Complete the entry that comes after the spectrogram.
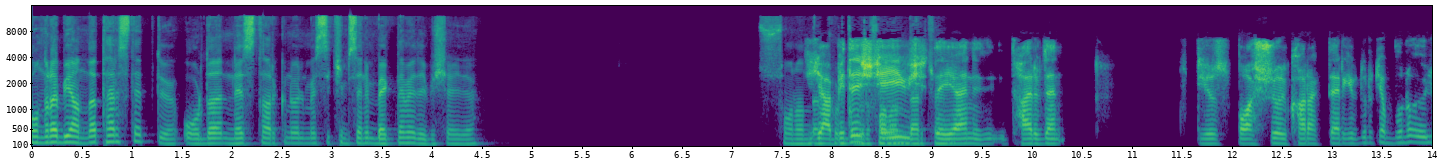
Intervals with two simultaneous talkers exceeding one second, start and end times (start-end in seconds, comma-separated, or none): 7.7-9.3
